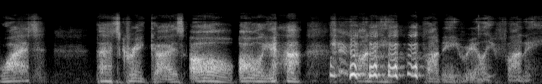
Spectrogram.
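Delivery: hushed, high whisper, slow and drawn out. Imitating a past cast member reacting during the show: imitating Max whispering. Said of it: "it's him whispering".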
